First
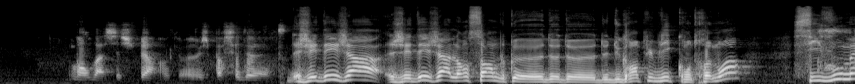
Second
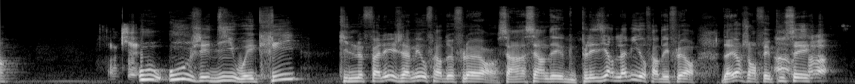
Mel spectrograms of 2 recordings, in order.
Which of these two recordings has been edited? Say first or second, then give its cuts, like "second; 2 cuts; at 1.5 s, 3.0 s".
first; 1 cut; at 2.8 s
